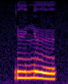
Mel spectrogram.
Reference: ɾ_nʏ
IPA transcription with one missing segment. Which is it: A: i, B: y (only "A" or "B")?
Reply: B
